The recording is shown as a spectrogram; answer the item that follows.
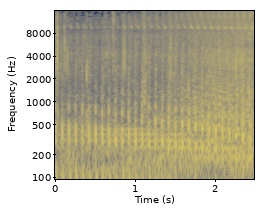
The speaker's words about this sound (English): A helicopter! Must be the police again.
